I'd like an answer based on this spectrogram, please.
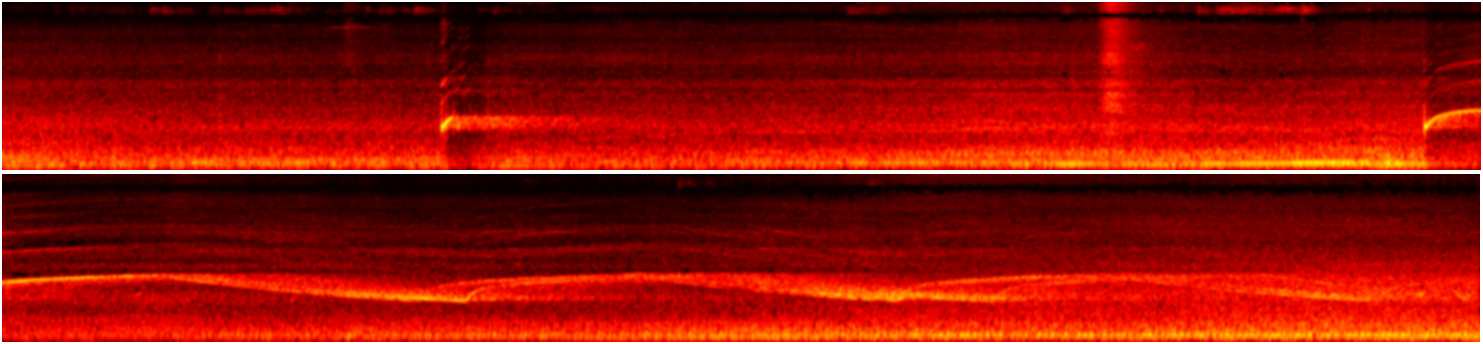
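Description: Fire engine siren: a brief rising whoop about four seconds in, then from about halfway a wail that sweeps up quickly and falls slowly, repeating about every four seconds. Low engine and traffic rumble runs underneath.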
